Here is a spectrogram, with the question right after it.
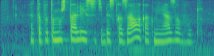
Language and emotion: Russian, neutral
